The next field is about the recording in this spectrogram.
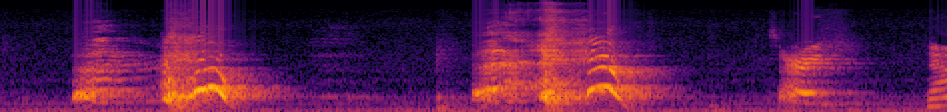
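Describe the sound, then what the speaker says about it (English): Two full sneezes from a person, each with a sharp inhaled build-up and a loud burst, followed by a third smaller sneeze-like burst, close and loud in a quiet room. "I'm gonna sneeze first, though."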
